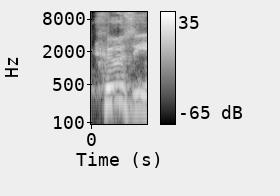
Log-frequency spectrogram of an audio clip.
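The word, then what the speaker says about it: Kuhse: guard tommy cousy uh you hear koozie and you think bob it's not spelled like that um but uh but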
